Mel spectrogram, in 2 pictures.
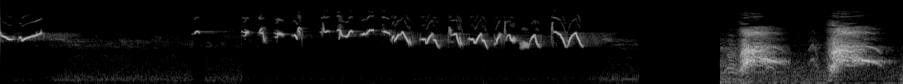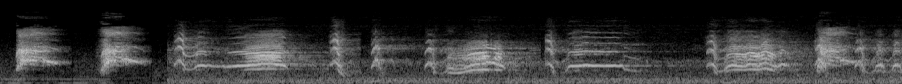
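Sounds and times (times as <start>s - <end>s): fox whining calls: 7.4s - 18.0s.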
